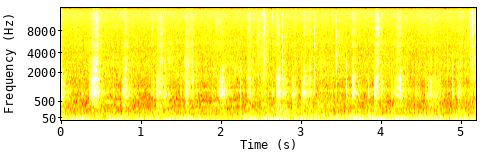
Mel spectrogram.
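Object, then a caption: Scratch art card scratched with a wooden stylus. A thin black-coated scratch art card from a Mythical Creatures Super Scratch Art Pad, held down by the other hand over tissue paper, is scratched with a pointed wooden stylus. It makes a quiet run of short, dry scratching strokes in quick succession over a steady low rumble.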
